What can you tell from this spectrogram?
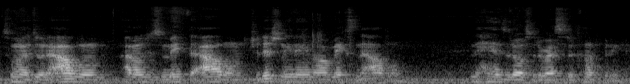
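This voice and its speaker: Talking fast in a fairly low, monotone voice, this Trinidad-born, Brooklyn-raised music executive keeps his interview easygoing and chatty, dropping "you know what I mean" again and again. The sound comes from a far-off mic in an echoing, noisy space.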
